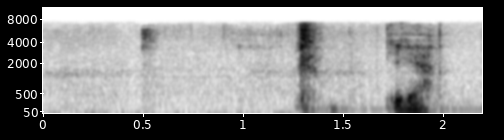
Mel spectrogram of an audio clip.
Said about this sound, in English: Uh-oh, the dog's coming in. Now the dog's in here.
